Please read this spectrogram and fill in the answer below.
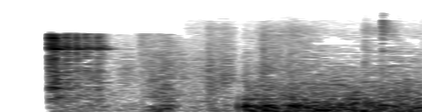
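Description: A short, bright metallic clink about a quarter second in that rings briefly and dies away, followed by quieter, low, muffled handling noise.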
